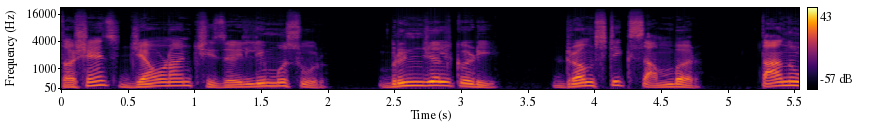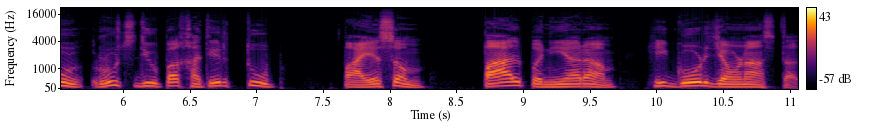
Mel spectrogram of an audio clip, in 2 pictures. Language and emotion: Goan Konkani, neutral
